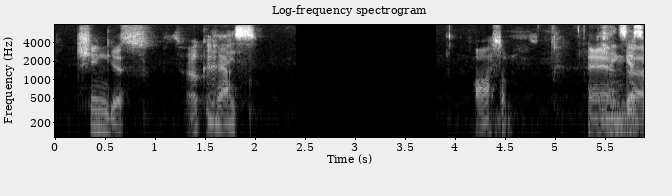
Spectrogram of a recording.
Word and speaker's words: Chinggis: So if you want to be proper Mongolian, you would say Chinggis. Chinggis.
